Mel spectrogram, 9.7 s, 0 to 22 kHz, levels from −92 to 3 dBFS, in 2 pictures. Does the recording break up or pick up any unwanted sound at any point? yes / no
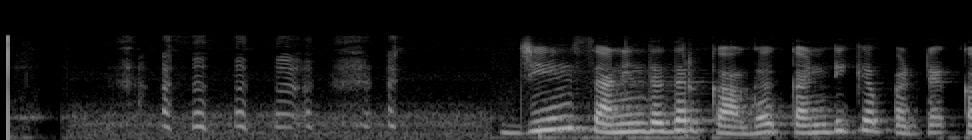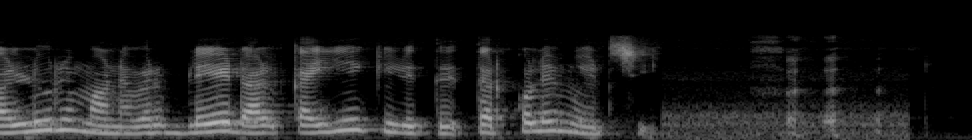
yes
